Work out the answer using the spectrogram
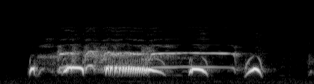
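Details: Spotted dove goading and calling coos for training wild-caught birds; low hoots and a rolling purr followed by two arched coos, overlapped by a long steady higher drawn-out tone from another bird.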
